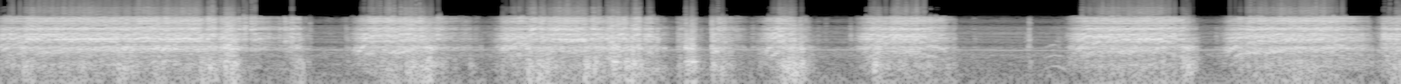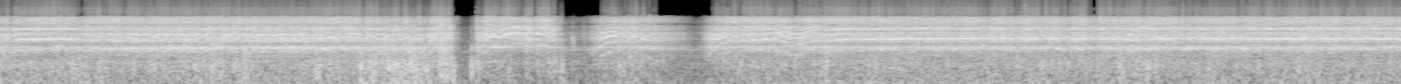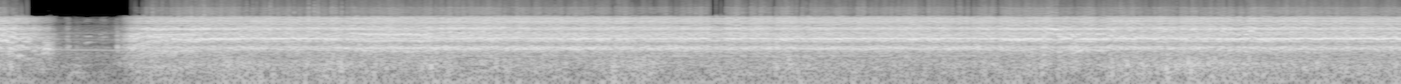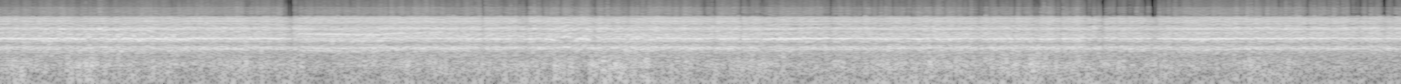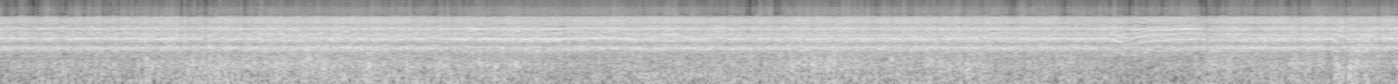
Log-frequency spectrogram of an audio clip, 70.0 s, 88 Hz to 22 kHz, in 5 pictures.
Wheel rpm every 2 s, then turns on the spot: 150, 130, 100, 90, 70, 70, 120, 190, 210, 180, 100, 200, 230, 230, 80, 220, 230, 230, 230, 220, 230, 220, 220, 230, 230, 230, 230, 230, 230, 230, 230, 230, 230, 220, 220.
8-10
